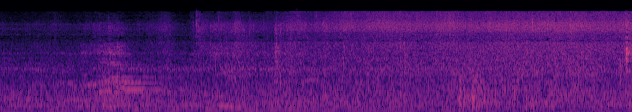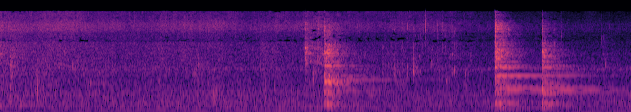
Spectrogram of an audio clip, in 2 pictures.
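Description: Paratha dough frying in hot ghee in a steel karahi: a sizzle that swells up a couple of seconds in and holds. Near the end a metal slotted spoon strikes the wok three times with a short ringing clank.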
